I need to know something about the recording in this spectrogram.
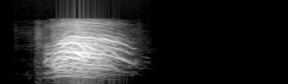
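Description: A single short call lasting under a second, its pitch falling at the end, alone on an otherwise silent track.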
